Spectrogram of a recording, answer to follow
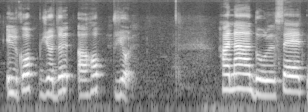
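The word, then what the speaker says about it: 아홉: योधुल ठीक है ना अ होप अ होप जैसे जे होप है इसी तरह अ होप ठीक है अ एच ओ पी a hope a hope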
